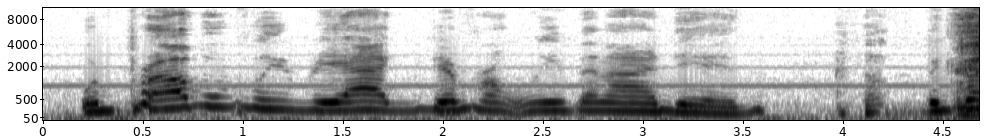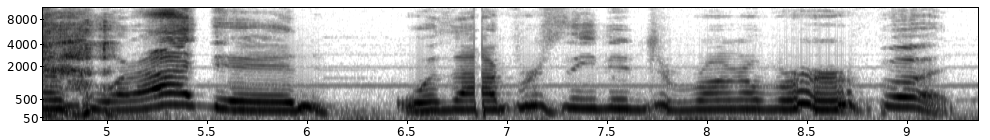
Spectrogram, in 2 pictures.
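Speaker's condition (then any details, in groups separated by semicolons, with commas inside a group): Cerebral palsy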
